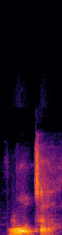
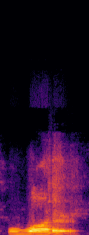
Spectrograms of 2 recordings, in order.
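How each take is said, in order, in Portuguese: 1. O t do meio é um t claro e forte. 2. O t do meio é um som suave, parecido com um r batido. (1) "o T para eles é um T mesmo" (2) "nunca water"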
